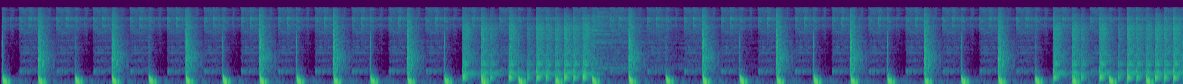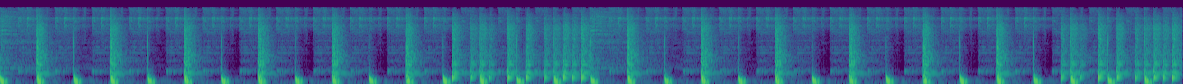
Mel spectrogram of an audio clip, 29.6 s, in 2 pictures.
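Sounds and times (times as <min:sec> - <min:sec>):
MIDI techno drum beat: 0:00.0 - 0:29.5.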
